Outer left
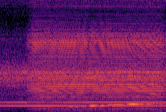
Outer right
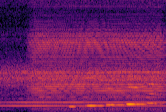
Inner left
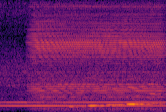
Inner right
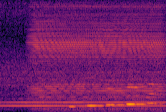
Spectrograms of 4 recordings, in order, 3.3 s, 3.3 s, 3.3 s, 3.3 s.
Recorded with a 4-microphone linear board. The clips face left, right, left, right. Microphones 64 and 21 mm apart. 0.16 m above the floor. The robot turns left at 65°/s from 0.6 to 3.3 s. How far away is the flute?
About 8 m.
